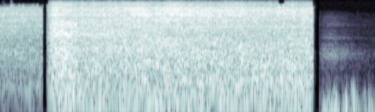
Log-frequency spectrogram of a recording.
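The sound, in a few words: waterfall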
